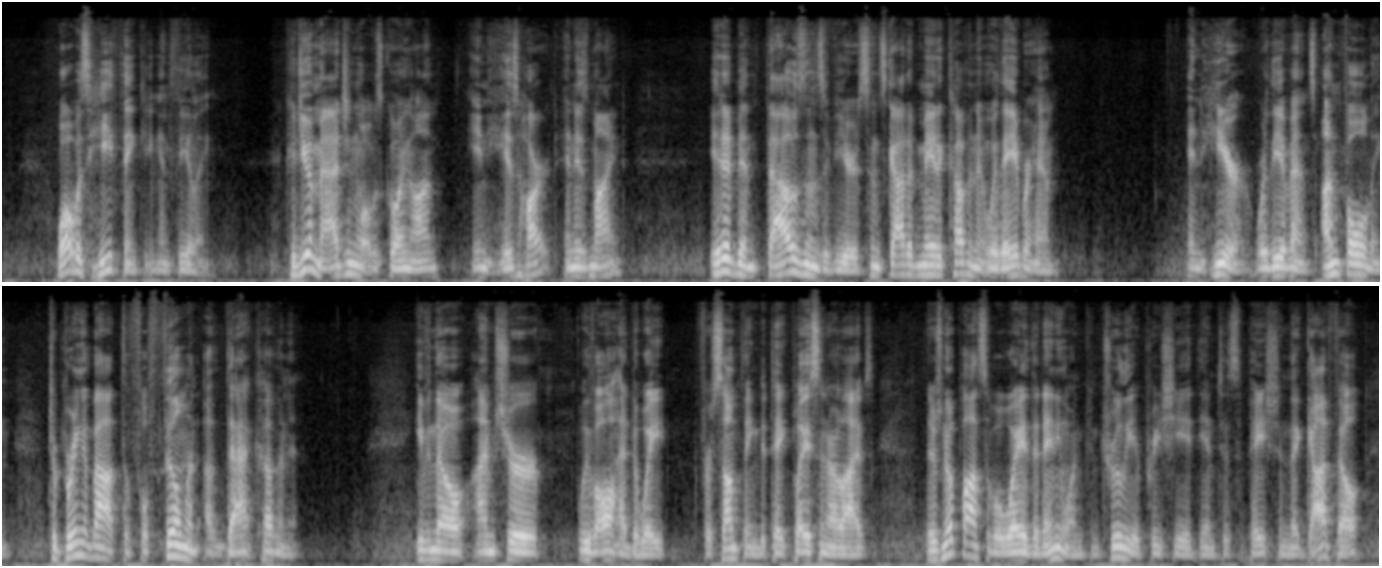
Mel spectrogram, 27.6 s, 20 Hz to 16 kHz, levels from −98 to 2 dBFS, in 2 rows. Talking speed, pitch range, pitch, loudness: 170 wpm, 90-115 Hz, 105 Hz, -21 LUFS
